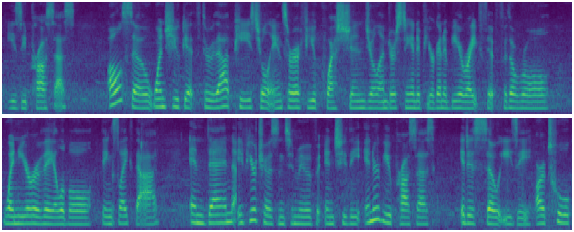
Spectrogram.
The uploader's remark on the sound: We’re bringing you the highlights from the HR Technology Conference straight from the Las Vegas floor.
